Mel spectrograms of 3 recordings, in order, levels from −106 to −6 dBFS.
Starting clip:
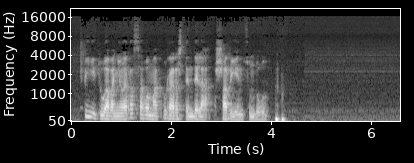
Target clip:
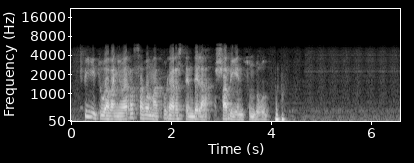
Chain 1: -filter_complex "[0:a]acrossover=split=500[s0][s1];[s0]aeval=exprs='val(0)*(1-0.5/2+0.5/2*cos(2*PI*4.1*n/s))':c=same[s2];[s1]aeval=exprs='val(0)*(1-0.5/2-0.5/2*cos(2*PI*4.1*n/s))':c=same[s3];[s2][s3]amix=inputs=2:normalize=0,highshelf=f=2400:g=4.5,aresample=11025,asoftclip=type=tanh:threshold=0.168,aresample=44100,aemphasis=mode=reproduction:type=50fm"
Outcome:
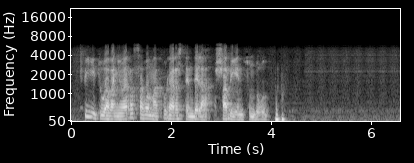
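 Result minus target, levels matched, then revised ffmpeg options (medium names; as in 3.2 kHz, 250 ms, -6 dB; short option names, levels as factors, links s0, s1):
4 kHz band +2.5 dB
-filter_complex "[0:a]acrossover=split=500[s0][s1];[s0]aeval=exprs='val(0)*(1-0.5/2+0.5/2*cos(2*PI*4.1*n/s))':c=same[s2];[s1]aeval=exprs='val(0)*(1-0.5/2-0.5/2*cos(2*PI*4.1*n/s))':c=same[s3];[s2][s3]amix=inputs=2:normalize=0,aresample=11025,asoftclip=type=tanh:threshold=0.168,aresample=44100,aemphasis=mode=reproduction:type=50fm"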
